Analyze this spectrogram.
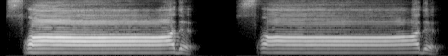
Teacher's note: তো এখন আমরা যে অক্ষরটা শিখতেছি সে অক্ষরটা হলো এই অক্ষরটা জিহ্বার আগা সামনে নিচে দিদের পেটও আগের সাথে লাগিয়ে একটু মোটা আওয়াজে উচ্চারণ করতে হবে চার আলিফ টান হবে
